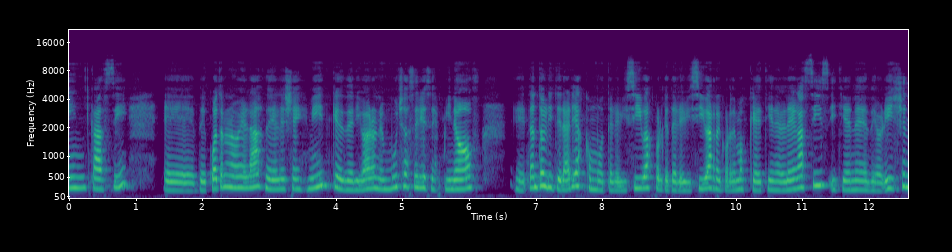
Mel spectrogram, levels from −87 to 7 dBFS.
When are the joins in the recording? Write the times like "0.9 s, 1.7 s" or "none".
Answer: none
